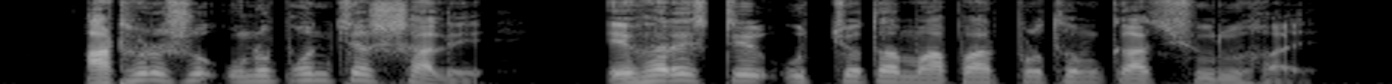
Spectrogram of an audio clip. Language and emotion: Bengali, neutral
